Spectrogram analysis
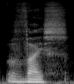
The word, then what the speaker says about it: Weiss: That is the same reason why names like stern and Weiss are pronounced like that in the English because they just saw it written. Whereas these names should be pronounced and vice because English speakers saw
